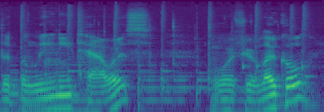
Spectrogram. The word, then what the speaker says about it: Bellini: an Italian name, so the double L in Italian would be pronounced the same as it is in English, just a little bit longer, right? It would be Bellini, like that.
